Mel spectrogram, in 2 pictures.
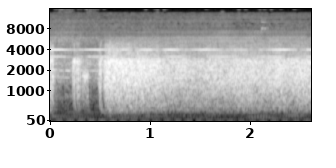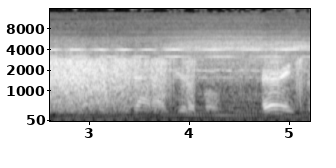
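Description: A lunar module ascent engine fires for liftoff from the Moon in a 1988 film scene, a loud, sustained roaring rush lasting several seconds, with radio-style voices talking before and after it.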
